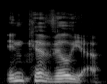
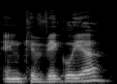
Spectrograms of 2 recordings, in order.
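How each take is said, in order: First: The G sound is left out of the name. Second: The G sound is pronounced in the name. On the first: The speaker calls it right. "no G. Don't pronounce it" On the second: The speaker calls it wrong. "it's not Incaviglia, like I might have said in the video"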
